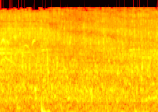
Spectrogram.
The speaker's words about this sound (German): Ja, jetzt setzen wir uns noch kurz an einen Bach im Schwarzwald im Turmbachtal.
